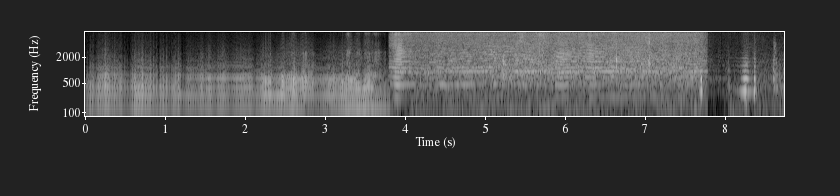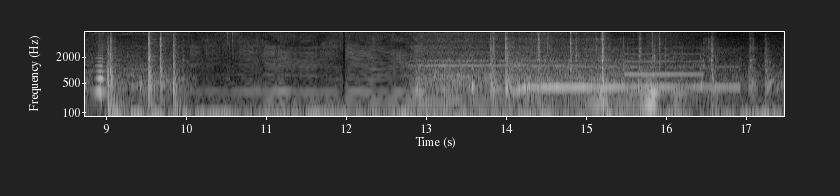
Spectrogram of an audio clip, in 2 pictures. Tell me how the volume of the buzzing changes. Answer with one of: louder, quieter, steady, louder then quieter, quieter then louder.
quieter then louder.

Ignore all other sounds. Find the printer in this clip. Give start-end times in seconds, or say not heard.
8.0-10.1, 12.8-17.4.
